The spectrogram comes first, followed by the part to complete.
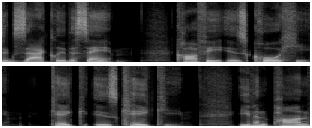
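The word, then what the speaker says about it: コーヒー: Coffee is kohi.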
